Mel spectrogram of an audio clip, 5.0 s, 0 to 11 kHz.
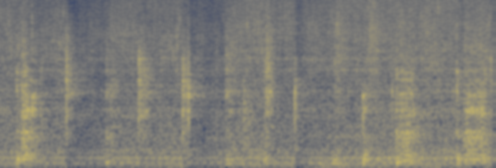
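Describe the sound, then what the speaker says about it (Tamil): Garlic and curry leaves sauté in a hot pan for sambar, a steady close sizzle broken by repeated scraping strokes of a spoon stirring through the mixture. "இப்போ இதை மிக்ஸ் பண்ணி போட்டு ஒரு 3 நிமிஷம் வதங்க விடுவோம்."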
